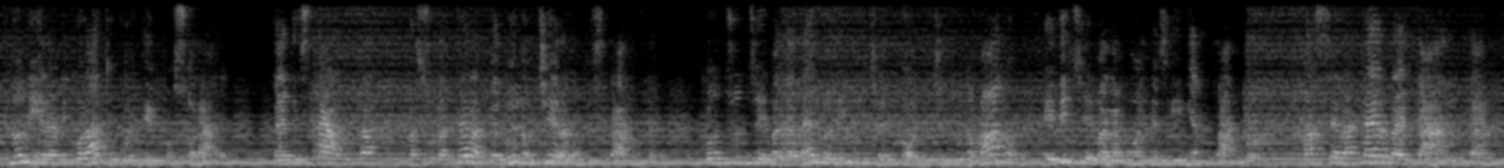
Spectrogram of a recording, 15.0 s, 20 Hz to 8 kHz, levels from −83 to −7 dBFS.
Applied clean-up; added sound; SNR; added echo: none; Electric guitar; 5 dB; reverberation time 0.6 s.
